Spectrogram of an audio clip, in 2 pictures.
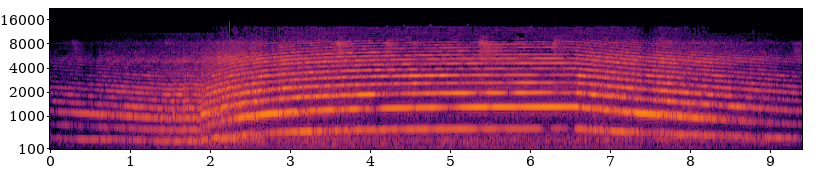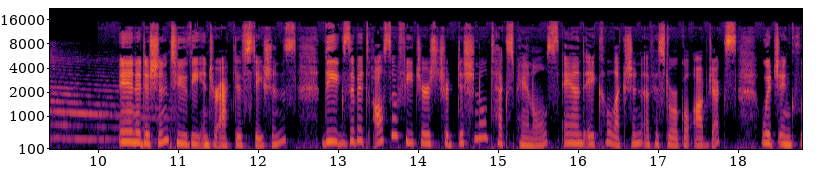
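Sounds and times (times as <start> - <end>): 
1960s police car mechanical siren wailing: 0.0 - 10.3
speech: 10.5 - 18.8.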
